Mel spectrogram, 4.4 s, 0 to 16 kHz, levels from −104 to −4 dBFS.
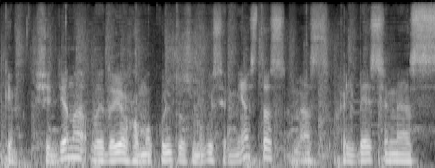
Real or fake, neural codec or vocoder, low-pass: fake; vocoder, 44.1 kHz, 128 mel bands, Pupu-Vocoder; 14.4 kHz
